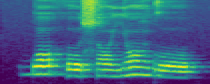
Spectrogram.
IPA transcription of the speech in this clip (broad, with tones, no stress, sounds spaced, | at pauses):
b ɔ˦ h o˨ s ɔ̃˨ j ɔ̃˦ ɡ o˨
